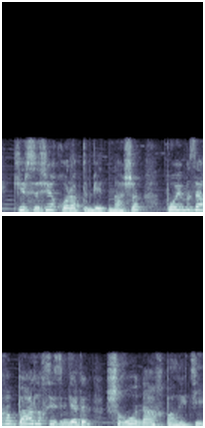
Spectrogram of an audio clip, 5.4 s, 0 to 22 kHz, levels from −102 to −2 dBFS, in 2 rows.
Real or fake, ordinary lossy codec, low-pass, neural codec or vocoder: real; none; none; none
